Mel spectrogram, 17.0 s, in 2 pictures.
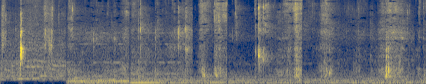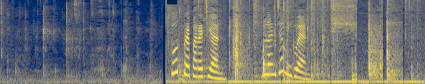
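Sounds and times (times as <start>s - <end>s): biting and chewing chicken: 0.0s - 11.8s.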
